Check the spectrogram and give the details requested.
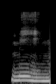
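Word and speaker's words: م: the Arabic one yeah so to pronounce the meme we have to connect Rec connect we connect our both Labs which which parts the outer part or inner or the dry parts right both dry part yeah the meme is pronounced by connecting a both dry parts of our lips both dry parts of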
